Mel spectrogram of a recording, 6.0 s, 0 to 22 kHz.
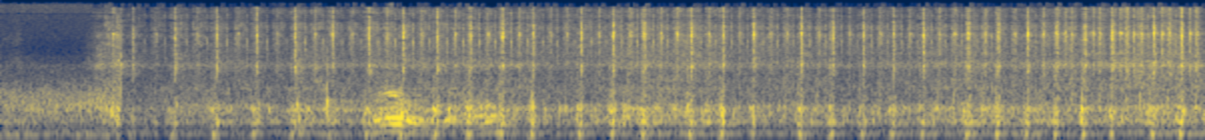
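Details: Microcosm ET7/M94 horizontal hit-and-miss model engine, spark ignition, first run after unboxing and oiling: quick sharp regular firing beats with light mechanical clatter, running steadily; normal.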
